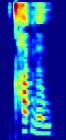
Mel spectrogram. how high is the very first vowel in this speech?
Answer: low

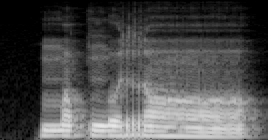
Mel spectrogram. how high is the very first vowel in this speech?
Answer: low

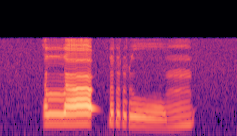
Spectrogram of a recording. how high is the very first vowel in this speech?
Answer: low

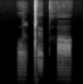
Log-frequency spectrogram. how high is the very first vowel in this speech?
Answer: high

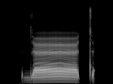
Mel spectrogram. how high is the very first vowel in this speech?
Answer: low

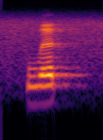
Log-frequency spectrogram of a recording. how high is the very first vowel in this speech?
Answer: mid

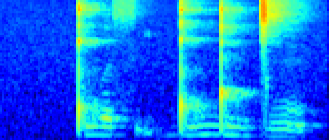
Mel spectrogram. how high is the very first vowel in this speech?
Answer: high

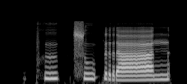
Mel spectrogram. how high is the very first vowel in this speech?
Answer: high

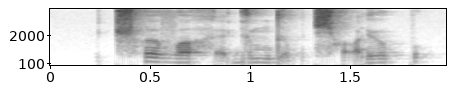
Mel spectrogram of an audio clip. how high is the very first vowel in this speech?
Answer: mid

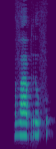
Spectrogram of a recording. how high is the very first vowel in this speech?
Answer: low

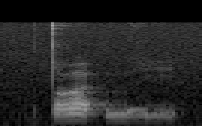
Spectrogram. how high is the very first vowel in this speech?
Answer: low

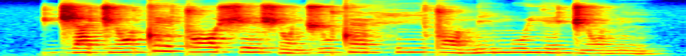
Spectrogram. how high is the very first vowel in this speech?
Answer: low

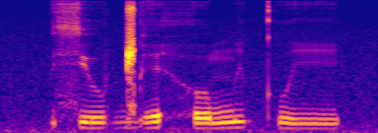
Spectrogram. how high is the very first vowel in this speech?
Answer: high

